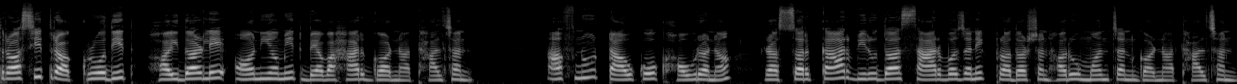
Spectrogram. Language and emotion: Nepali, neutral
